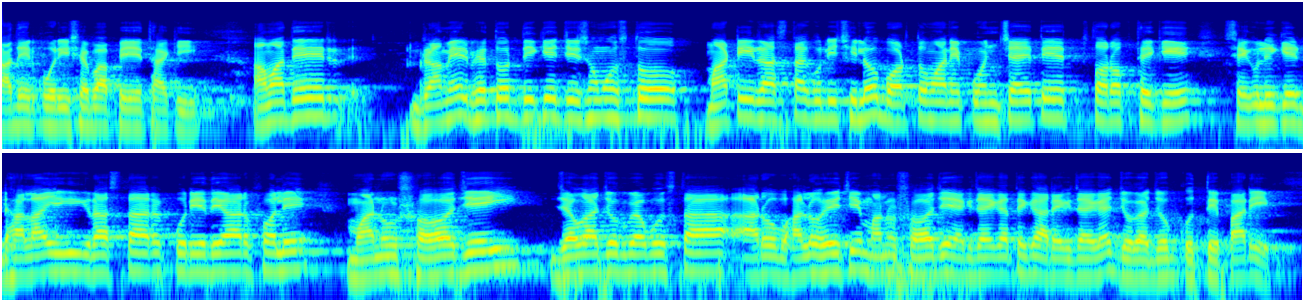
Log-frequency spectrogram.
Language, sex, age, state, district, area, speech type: Bengali, male, 30-45, West Bengal, Paschim Medinipur, rural, spontaneous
